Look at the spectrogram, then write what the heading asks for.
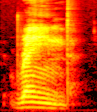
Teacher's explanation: rain já termina vozeado, então faz um som vozeado do D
